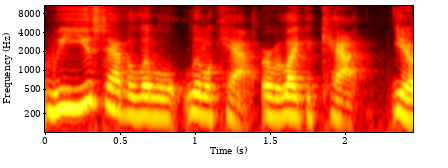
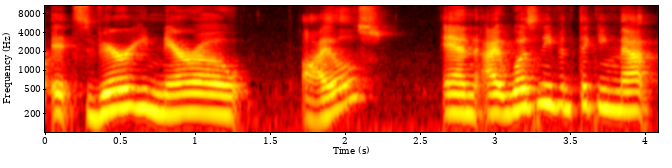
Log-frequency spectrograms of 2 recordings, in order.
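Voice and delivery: normal talking voice

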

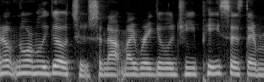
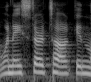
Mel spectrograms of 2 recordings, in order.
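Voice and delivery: ordinary delivery

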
